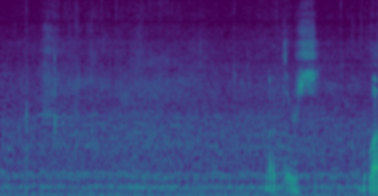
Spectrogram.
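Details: Honey bees in an open hive during inspection, with larvae and brood being checked: faint continuous low hum under light handling clicks, then a louder scrape and a burst of sound at the end.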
